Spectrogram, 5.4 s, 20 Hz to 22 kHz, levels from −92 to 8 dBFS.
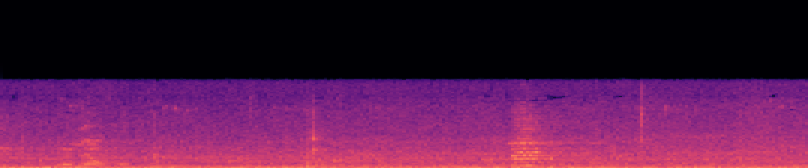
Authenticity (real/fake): real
